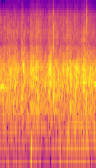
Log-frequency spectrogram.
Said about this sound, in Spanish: Dale un aplauso al Rey.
